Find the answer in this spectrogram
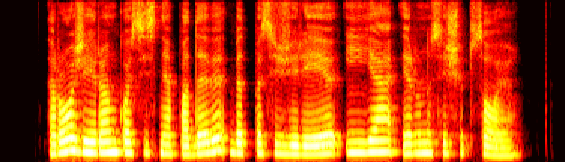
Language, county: Lithuanian, Vilnius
